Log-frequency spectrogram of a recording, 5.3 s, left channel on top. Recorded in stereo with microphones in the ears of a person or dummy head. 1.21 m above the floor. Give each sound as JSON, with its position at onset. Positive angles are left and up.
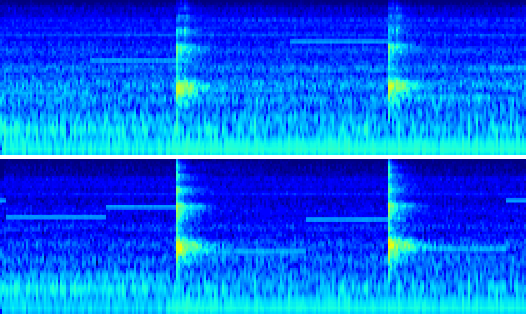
{"t": 1.8, "sound": "a pop", "side_deg": -85, "distance_m": 1.8}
